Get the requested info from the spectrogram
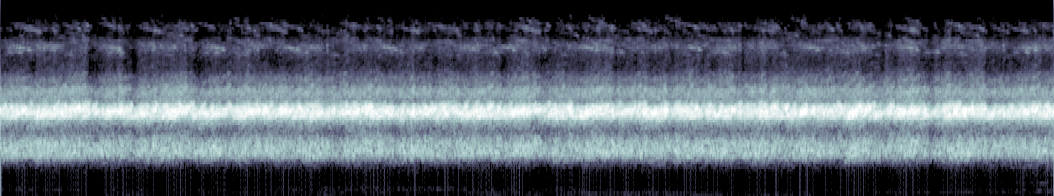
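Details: Large frog chorus, many voices merged into a steady, buzzy, rippling trill that never pauses, accompanied by soft low-pitched murmuring in the background.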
